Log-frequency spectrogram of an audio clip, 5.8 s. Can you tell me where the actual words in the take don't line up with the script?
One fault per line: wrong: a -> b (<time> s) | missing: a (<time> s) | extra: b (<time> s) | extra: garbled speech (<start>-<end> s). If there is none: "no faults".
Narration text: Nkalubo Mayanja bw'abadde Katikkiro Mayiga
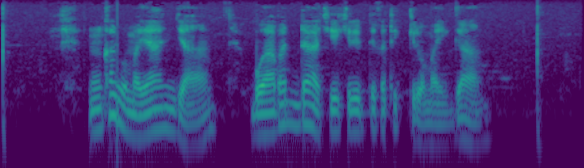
extra: akiikiridde (3.2 s)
